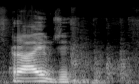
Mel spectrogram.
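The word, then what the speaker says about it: tribes: वाई ओ इसके पहले एस के पहले अगर आपको दिख रहा है इनमें से कुछ भी तो बस आपको वहां पे एस का उच्चारण दोस्तों क्या करना है? ज करना है। सॉरी दोस्तों ज करना है। यहां ज होगा।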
